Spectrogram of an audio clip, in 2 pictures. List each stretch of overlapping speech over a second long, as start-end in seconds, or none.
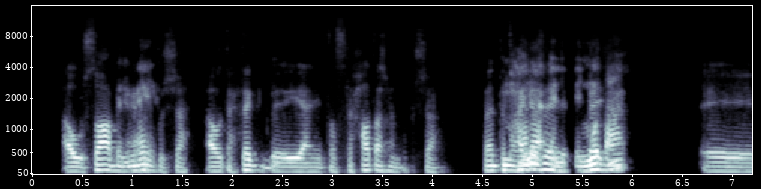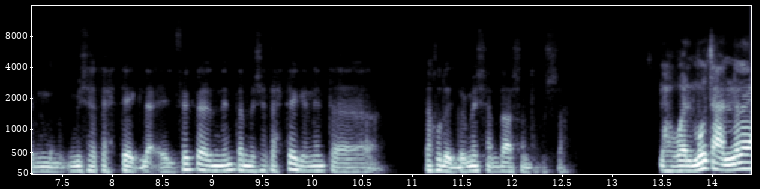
4.7-5.9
